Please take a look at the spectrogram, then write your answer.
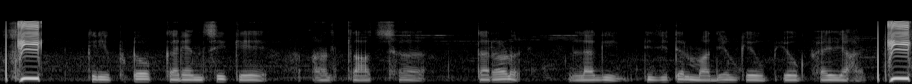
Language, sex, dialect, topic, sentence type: Magahi, male, Central/Standard, banking, statement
